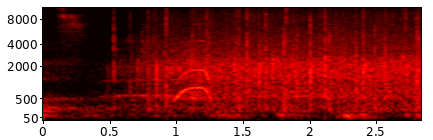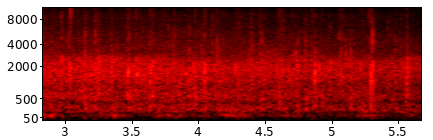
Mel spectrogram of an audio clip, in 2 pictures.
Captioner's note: audience applauding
